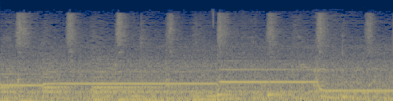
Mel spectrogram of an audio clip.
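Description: An elevator ride in the video game The Stanley Parable: a steady, continuous mechanical drone with sustained tones that step in pitch a few times, plus faint periodic whooshes throughout.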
